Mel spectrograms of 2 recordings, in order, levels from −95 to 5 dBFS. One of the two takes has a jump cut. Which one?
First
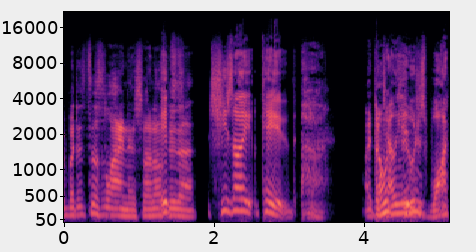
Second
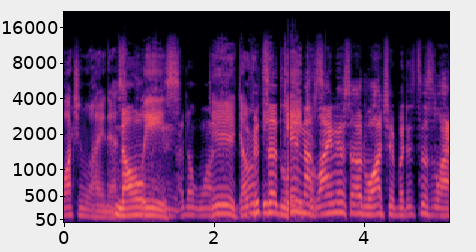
second; 1 cut; at 3.0 s

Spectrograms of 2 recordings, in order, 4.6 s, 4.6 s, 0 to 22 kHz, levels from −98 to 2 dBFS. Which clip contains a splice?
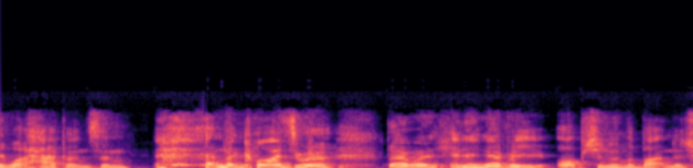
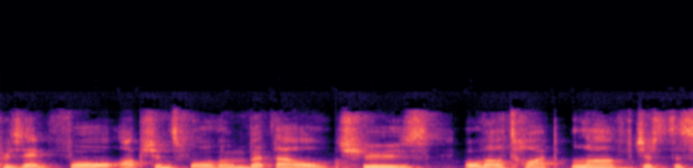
first; 1 cut; at 0.9 s

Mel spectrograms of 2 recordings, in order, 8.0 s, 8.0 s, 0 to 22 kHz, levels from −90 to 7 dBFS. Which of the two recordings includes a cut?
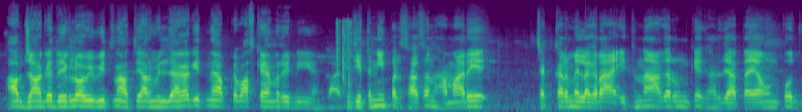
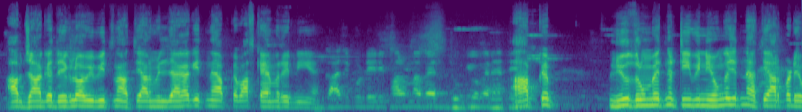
first; 1 cut; at 3.5 s

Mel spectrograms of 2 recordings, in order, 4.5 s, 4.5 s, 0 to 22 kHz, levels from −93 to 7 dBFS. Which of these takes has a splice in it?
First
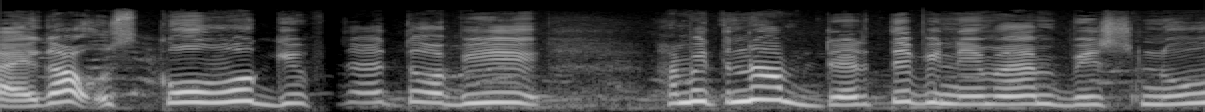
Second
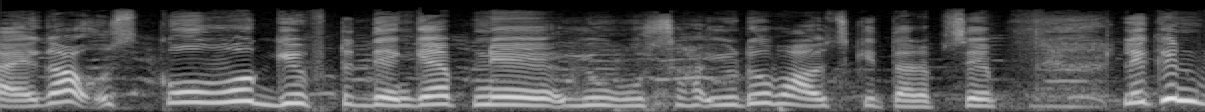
first; 1 cut; at 1.4 s

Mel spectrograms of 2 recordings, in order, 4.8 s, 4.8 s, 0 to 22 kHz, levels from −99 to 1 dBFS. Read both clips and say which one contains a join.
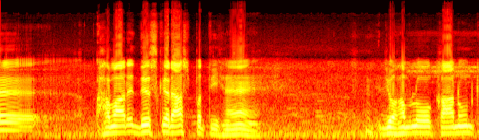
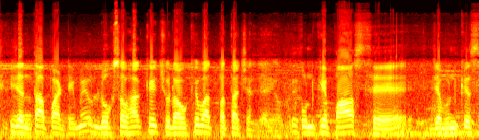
second; 1 cut; at 3.0 s

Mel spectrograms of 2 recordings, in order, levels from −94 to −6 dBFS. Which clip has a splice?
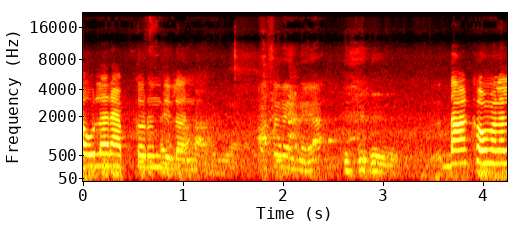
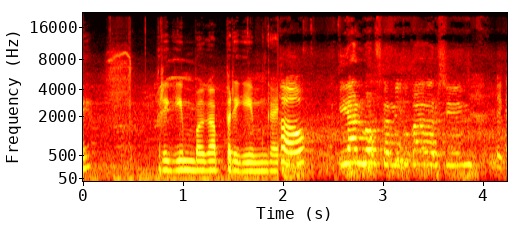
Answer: second; 1 cut; at 1.9 s

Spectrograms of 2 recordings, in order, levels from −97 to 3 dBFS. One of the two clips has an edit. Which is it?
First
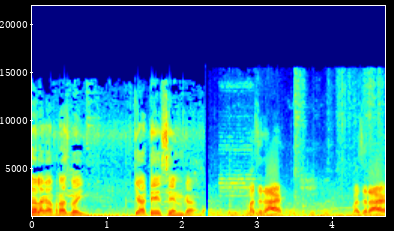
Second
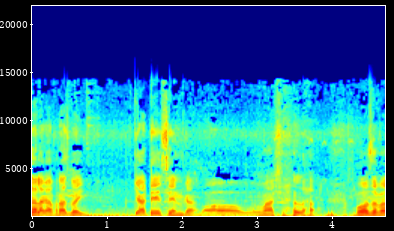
second; 1 cut; at 2.2 s

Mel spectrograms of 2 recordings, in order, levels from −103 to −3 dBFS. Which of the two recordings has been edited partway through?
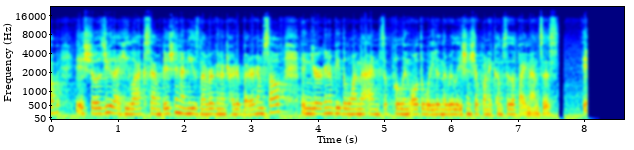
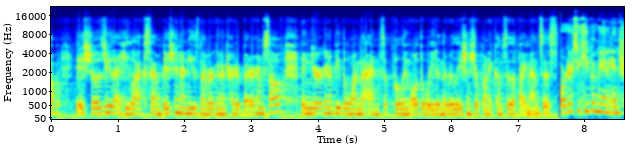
second; 1 cut; at 7.6 s

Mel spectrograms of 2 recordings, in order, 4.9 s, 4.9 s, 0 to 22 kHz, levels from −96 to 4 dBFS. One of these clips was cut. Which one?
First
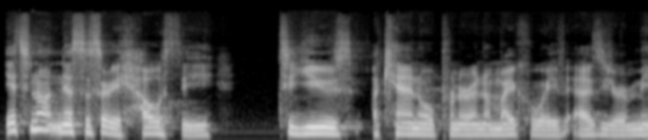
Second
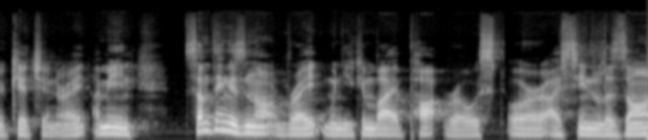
second; 1 cut; at 1.2 s

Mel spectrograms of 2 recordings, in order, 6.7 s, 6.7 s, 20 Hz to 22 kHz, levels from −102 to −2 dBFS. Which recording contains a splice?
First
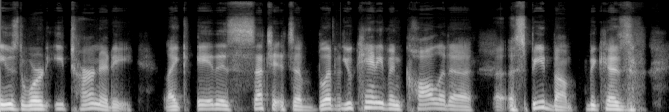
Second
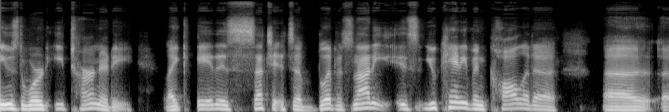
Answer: first; 2 cuts; at 3.4 s, 4.9 s

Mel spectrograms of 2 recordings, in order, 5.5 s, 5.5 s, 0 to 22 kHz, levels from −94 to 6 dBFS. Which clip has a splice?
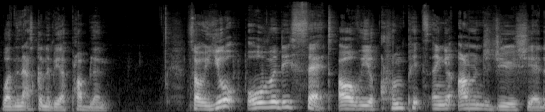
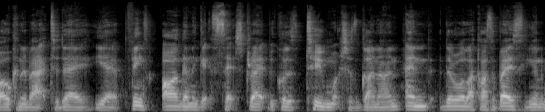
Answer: second; 1 cut; at 4.0 s

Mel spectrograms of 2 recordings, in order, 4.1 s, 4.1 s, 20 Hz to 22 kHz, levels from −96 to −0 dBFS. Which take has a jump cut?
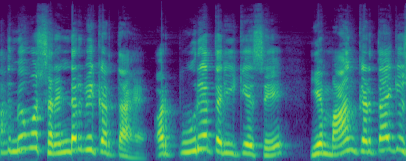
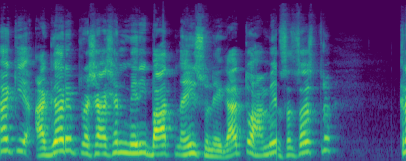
second; 1 cut; at 2.8 s

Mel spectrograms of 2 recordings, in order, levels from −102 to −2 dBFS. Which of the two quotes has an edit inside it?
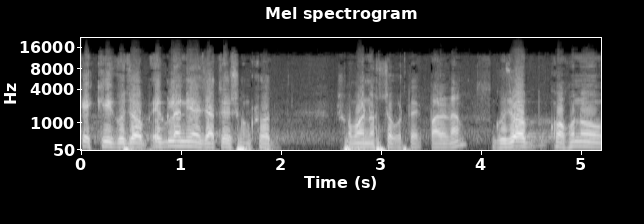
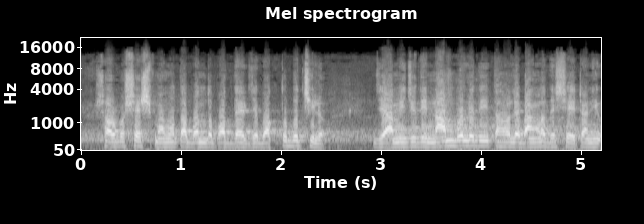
first; 1 cut; at 4.0 s

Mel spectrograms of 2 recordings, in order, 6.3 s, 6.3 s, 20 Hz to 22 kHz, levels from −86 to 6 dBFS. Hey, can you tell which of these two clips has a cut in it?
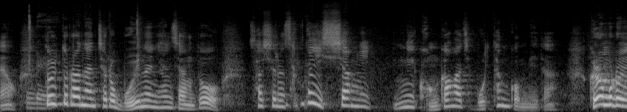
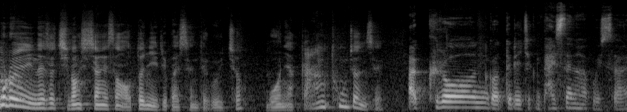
second; 2 cuts; at 2.7 s, 3.9 s

